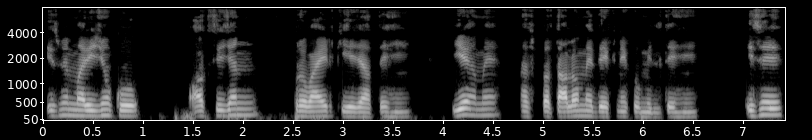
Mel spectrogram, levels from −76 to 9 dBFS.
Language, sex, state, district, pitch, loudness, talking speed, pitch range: Hindi, male, Bihar, Saran, 135 Hz, -17 LUFS, 145 wpm, 125-145 Hz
